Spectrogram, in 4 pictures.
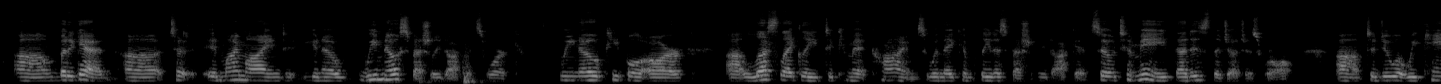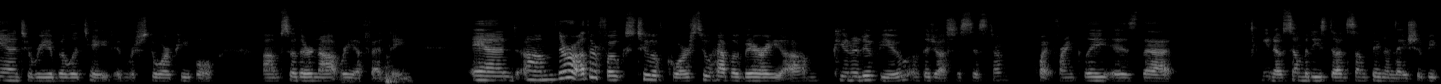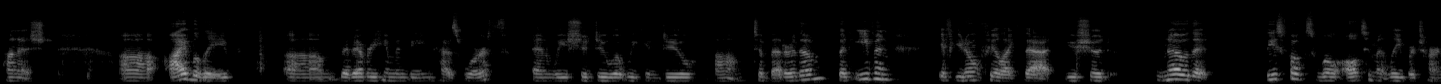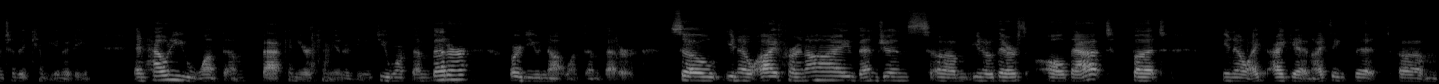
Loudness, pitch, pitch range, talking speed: -40 LUFS, 175 Hz, 165-195 Hz, 185 wpm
